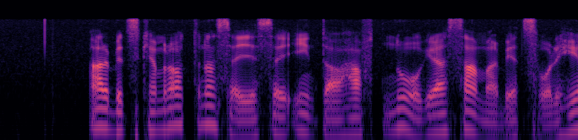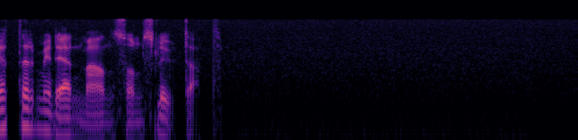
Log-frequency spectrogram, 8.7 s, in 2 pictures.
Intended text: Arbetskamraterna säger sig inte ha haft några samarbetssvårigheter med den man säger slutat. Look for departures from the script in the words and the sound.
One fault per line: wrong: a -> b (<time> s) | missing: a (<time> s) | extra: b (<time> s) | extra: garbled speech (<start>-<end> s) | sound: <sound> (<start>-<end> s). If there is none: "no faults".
wrong: säger -> som (5.2 s)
